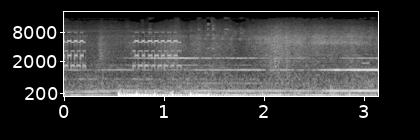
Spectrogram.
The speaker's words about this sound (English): His phone rings.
